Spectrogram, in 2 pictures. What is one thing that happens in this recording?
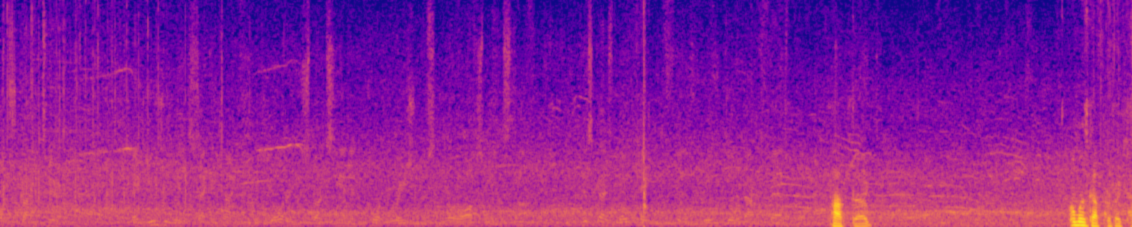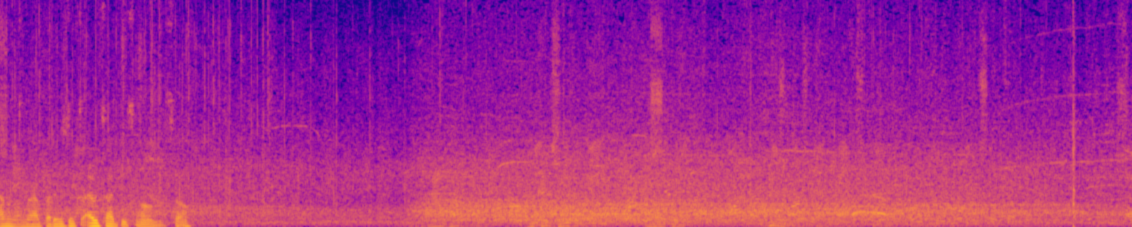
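A large stadium crowd murmurs steadily, then swells louder.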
